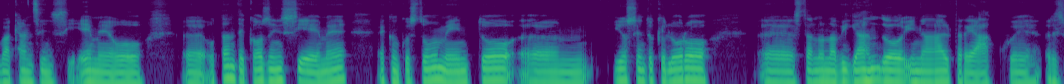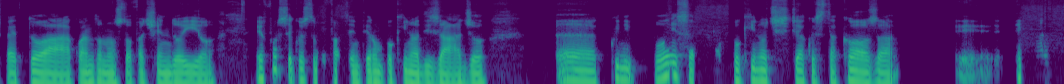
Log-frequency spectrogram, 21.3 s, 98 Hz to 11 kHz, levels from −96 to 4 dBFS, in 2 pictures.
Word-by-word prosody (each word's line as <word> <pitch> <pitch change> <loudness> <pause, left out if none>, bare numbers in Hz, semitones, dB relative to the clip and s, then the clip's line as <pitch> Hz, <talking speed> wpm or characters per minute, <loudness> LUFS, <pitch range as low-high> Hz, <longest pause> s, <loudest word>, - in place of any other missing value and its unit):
vacanze 100 +1 -1
insieme 95 +1 0
o, 95 0 +2 0.4
ehm, 95 -1 -1
tante 135 -6 +2
cose 115 0 +1
insieme, 110 +1 +2 0.3
ecco 110 0 -6
in - - +3
questo 105 +4 -2
momento, 115 +1 +4
uhm, 95 -1 0 0.2
io 115 0 +1
sento 110 -1 -1
che 110 - -2
loro, 115 0 +4 0.5
ehm, 100 -2 0
stanno 105 +4 0
navigando 110 +1 +4
in 100 0 +3
altre 100 -1 +2
acque, 95 +1 -2
rispetto 95 0 -1
a 85 -1 +1
quanto 95 +2 0
non 90 -1 +2
sto 90 +1 -5
facendo 95 +1 -1
io. 90 -1 0 0.4
E 125 - -1
forse 225 - -5
questo 115 -2 -5
mi - - -27
fa - - -6
sentire 95 +2 -2
un 95 - +1
pochino 95 +1 -1
a 90 - +3
disagio. 90 0 -1 0.7
Ehm, 105 -1 0
quindi 120 -3 -2 0.2
può 125 +5 0
essere 160 -2 -4
che - - -28
un - - -29
pochino 110 +1 -1
ci - - -10
sia 105 -2 -1
questa 95 0 -6
cosa? 95 -1 0 0.6
E - - -13
e - - -23 0.3
poi - - -26
100 Hz, 150 wpm, -32 LUFS, 95-110 Hz, 0.7 s, momento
